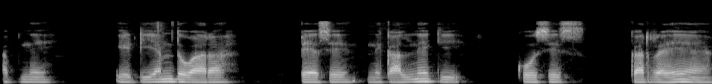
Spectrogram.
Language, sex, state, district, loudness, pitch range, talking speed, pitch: Hindi, male, Uttar Pradesh, Budaun, -19 LUFS, 110-120 Hz, 100 wpm, 110 Hz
